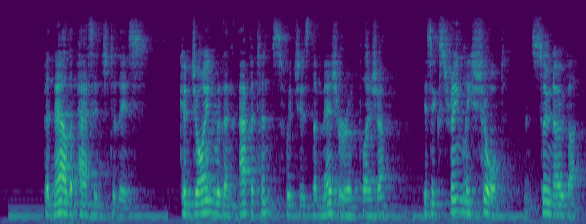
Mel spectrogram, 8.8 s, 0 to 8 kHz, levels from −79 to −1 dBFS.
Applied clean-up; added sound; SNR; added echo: none; Bass guitar; 17 dB; reverberation time 1.3 s.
